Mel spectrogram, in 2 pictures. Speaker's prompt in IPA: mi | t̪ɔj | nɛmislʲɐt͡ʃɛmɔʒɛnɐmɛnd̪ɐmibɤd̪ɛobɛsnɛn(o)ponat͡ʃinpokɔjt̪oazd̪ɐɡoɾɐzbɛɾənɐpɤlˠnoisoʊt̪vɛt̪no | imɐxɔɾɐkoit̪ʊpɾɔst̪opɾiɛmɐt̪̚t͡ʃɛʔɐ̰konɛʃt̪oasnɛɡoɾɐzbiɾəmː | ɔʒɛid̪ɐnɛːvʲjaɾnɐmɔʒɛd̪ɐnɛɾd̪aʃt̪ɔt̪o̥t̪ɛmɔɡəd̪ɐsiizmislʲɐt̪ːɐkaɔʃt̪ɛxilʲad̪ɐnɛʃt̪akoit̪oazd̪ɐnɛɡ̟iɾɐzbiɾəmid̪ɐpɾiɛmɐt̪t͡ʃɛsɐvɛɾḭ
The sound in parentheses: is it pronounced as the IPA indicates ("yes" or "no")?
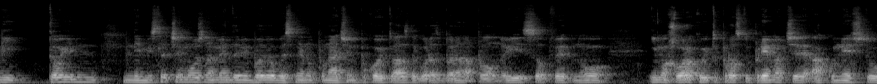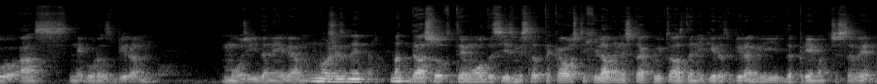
yes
